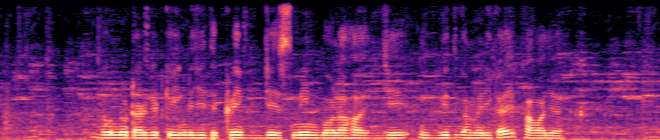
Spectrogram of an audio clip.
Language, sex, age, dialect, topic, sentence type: Bengali, male, 25-30, Standard Colloquial, agriculture, statement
